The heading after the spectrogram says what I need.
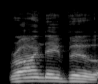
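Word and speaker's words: rendezvous: The Z and S is Oh, no. Rendez Vu, they're silent.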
